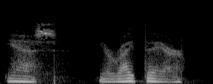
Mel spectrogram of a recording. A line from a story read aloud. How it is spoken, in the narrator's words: Tanis said quietly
